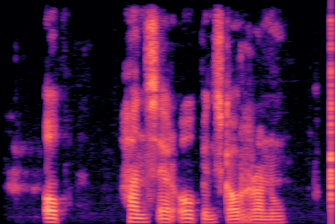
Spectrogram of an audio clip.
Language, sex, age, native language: Icelandic, male, 12, Filipino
